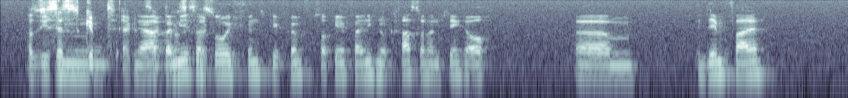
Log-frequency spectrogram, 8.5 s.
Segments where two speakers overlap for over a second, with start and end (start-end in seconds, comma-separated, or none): 0.5-2.1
